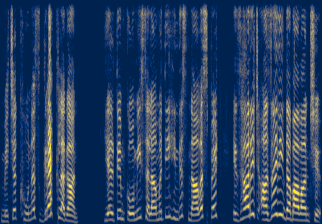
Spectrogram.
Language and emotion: Kashmiri, angry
